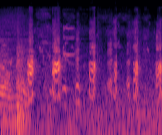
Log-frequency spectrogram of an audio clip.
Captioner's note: laughs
